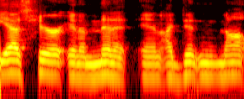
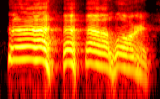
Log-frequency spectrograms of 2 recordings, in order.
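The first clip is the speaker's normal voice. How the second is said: laughing; 10 semitones higher, 8 dB louder than usual. Real, not acted. Laughs while greeting a viewer.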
